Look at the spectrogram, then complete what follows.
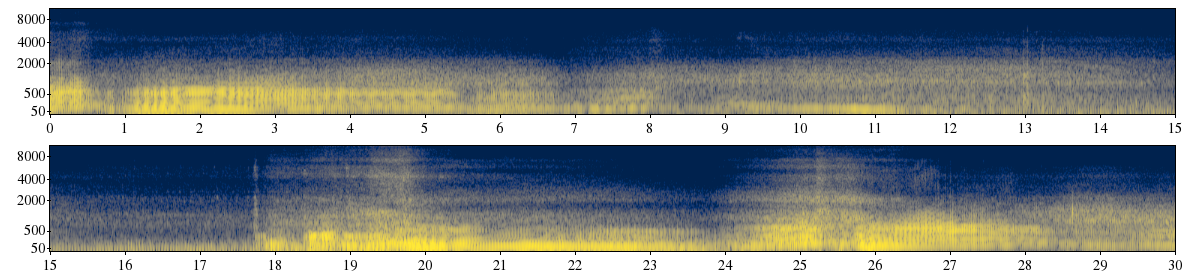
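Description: A car's engine rising in pitch for a few seconds, then falling away and fading. After a quieter stretch, a car passes close by twice about six seconds apart, its engine note sweeping in pitch as it goes by.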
